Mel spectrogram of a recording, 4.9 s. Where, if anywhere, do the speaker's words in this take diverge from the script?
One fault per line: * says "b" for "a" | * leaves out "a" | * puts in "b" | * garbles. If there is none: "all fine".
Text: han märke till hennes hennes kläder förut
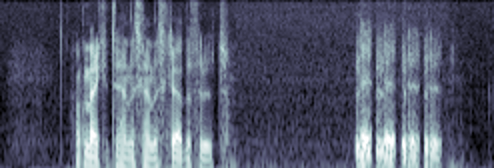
all fine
